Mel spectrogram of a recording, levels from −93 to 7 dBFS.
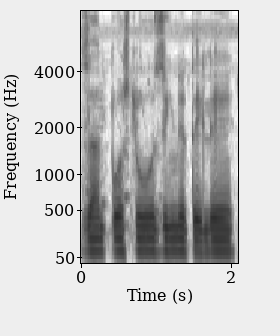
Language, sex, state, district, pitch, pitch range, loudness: Wancho, male, Arunachal Pradesh, Longding, 105 Hz, 100-105 Hz, -16 LUFS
